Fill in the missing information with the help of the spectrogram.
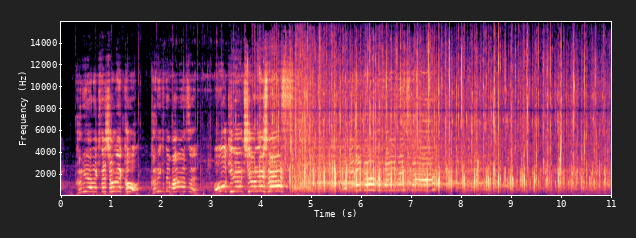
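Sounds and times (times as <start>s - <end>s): crowd clapping: 4.0s - 11.0s.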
